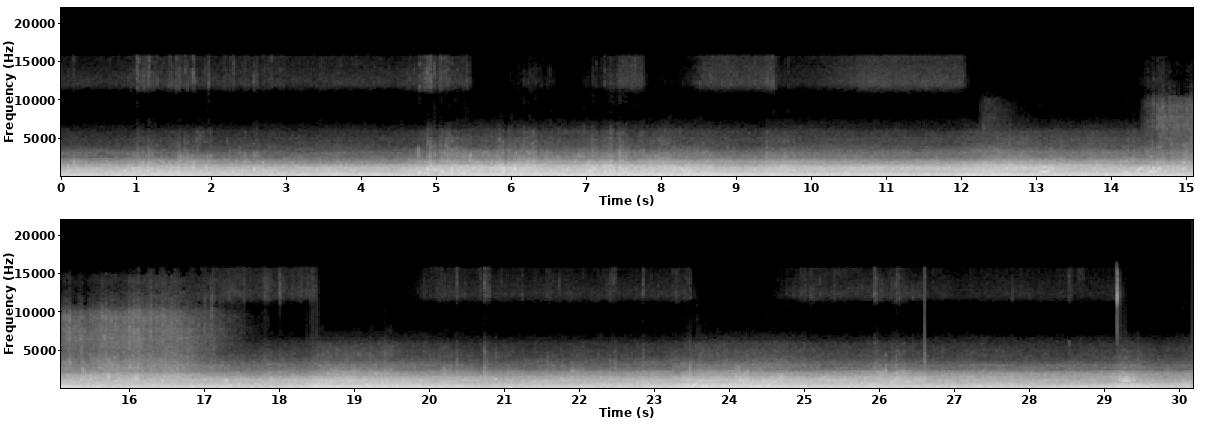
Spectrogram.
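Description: Wind buffeting a body-worn action-camera microphone, heard over shallow water and surf washing around reef rocks. About halfway through, a hissier wash lasting a couple of seconds passes, like a wave spilling across the rocks.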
